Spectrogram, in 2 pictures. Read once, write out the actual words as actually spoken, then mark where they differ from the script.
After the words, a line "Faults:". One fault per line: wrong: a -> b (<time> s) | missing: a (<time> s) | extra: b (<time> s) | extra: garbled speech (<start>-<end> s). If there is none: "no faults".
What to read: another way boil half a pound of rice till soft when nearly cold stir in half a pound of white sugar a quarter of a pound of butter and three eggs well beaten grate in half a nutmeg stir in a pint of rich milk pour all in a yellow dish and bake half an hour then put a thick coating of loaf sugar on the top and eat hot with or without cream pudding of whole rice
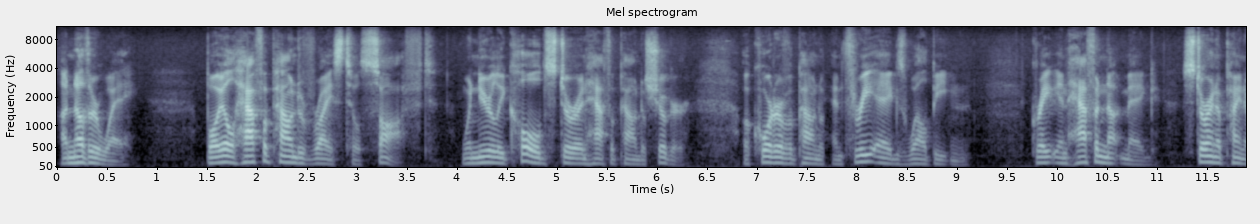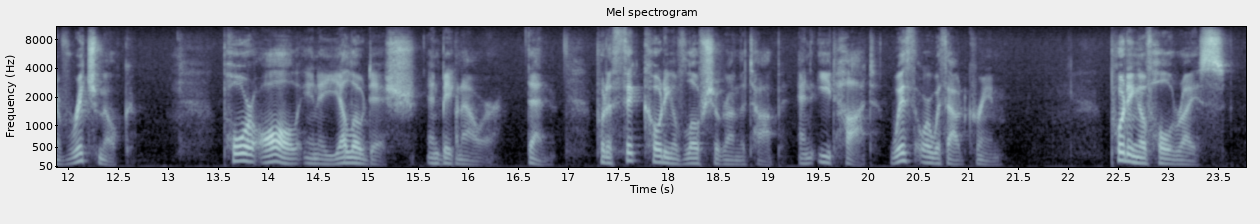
another way boil half a pound of rice till soft when nearly cold stir in half a pound sugar a quarter of a pound and three eggs well beaten grate in half a nutmeg stir in a pint of rich milk pour all in a yellow dish and bake an hour then put a thick coating of loaf sugar on the top and eat hot with or without cream pudding of whole rice
Faults:
missing: of white (5.8 s)
missing: of butter (7.6 s)
missing: half (15.9 s)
